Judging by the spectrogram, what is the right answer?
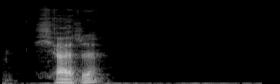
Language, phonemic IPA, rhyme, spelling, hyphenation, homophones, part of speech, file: Norwegian Bokmål, /ˈçɛrːə/, -ɛrːə, kjerret, kjerr‧et, kjerre, noun, Nb-kjerret.ogg
- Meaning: definite singular of kjerr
